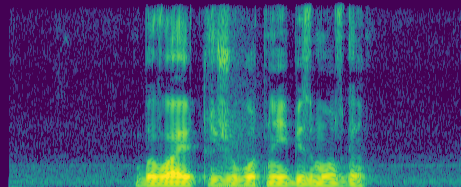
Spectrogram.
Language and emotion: Russian, neutral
